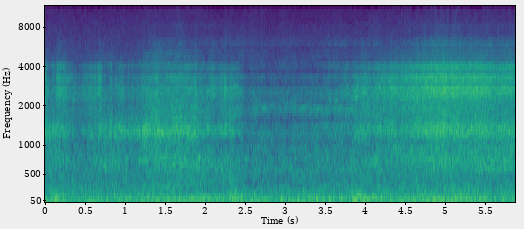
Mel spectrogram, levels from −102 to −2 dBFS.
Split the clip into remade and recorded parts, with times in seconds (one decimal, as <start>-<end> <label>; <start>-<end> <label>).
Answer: 0.0-1.3 recorded; 1.3-4.2 remade; 4.2-5.9 recorded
